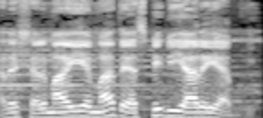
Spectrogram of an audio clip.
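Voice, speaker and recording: A man's voice: medium pitch, animated, normal speed, loud music behind the voice, close to an everyday voice. An actor playing a smug, menacing male chief minister villain in a Hindi film dub, speaking with a mocking, condescending rustic drawl. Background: film score.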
